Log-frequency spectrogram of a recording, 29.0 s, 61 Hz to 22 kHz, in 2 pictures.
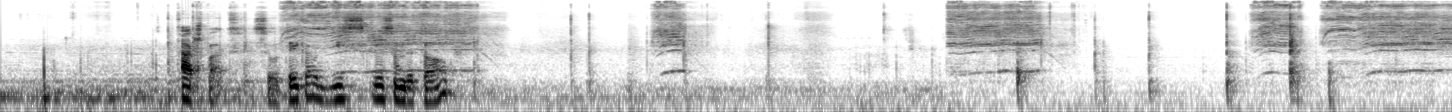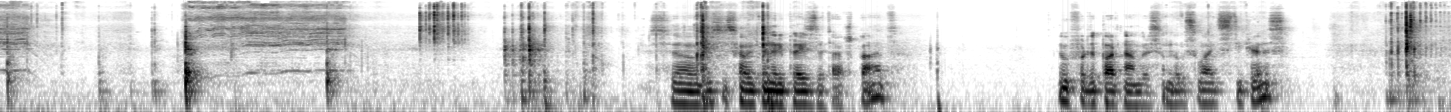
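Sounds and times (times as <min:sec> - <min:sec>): electric screwdriver whirring: 0:02.8 - 0:05.1, 0:06.4 - 0:07.2, 0:09.4 - 0:10.9, 0:12.5 - 0:15.3, 0:16.3 - 0:18.2.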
